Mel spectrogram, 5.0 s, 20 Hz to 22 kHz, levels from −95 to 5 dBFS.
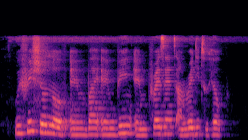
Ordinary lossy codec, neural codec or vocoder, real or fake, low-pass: none; none; real; none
